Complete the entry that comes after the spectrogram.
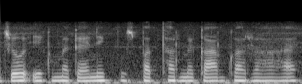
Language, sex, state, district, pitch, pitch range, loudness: Hindi, female, Jharkhand, Garhwa, 170 Hz, 165-175 Hz, -15 LUFS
